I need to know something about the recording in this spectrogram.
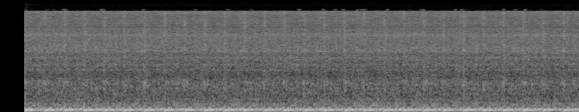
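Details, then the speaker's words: Suburban with OBS swap: steady, even low rumble at idle with no knocks or misses; engine idles smoothly, extra noise is just a poor exhaust. "because y'all can see it runs good. She sounds good. She sounds decent. Now I do sound like I got something that's hidden, but the reality is with it, y'all, it's just a shitty exhaust."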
